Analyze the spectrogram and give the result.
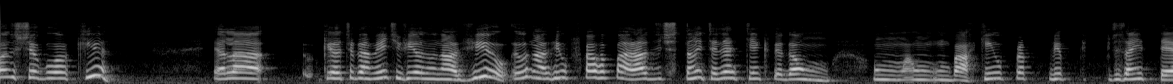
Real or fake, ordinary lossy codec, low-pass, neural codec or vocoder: real; none; 7.2 kHz; none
